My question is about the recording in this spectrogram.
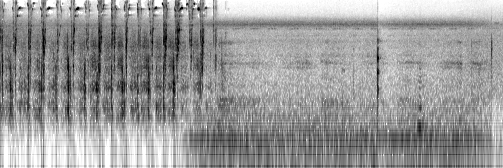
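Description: Bow drill in use: the wooden spindle grinding and squeaking in the fireboard with each stroke of the bow, about four strokes a second, stopping about four seconds in. After it a faint steady hiss and one sharp click.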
